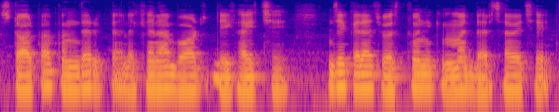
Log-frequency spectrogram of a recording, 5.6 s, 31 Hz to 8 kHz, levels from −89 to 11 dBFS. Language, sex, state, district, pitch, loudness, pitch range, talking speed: Gujarati, male, Gujarat, Valsad, 95 Hz, -17 LUFS, 90-100 Hz, 150 wpm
